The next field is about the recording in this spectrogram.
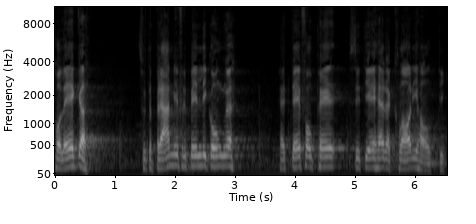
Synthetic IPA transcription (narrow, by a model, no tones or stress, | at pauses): ɔleːɡə | t͡sʊd̪əpɾæːmjəfəɾbɪlːɪɡʊŋə | hɛt̚teːfɔʊpʰeːsɪtːɛːɦɛːɾəkʰlɑːɾiɦɑlt̪iɡ̥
